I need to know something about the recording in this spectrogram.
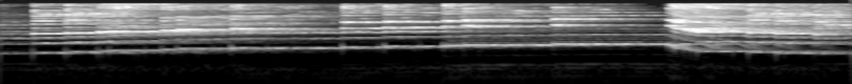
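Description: Omnisphere software synth sounding a held note that climbs slowly in pitch by small steps. About five seconds in, a fresh, brighter note strikes and slides back down. These are the melody notes being auditioned as they are placed in the FL Studio piano roll.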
